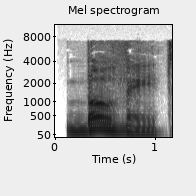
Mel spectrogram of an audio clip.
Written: bovate

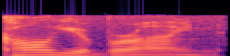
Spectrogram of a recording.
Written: colubrine

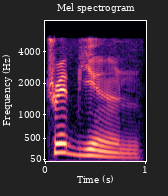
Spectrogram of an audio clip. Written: tribune

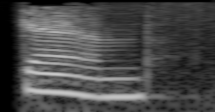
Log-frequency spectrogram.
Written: gamb

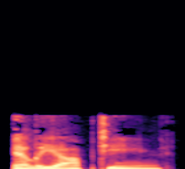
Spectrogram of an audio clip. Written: eleoptene

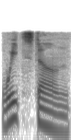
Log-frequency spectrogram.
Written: Wheatstone

